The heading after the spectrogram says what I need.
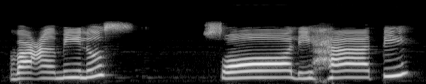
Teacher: We will read Swad with heavy sound because Swad is a bold letter and also we stretch it because it has standing Fatha.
